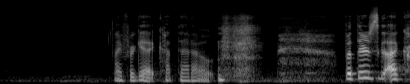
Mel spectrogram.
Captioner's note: chuckling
